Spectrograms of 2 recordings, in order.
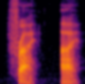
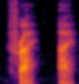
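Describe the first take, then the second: The two takes are said the same way.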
